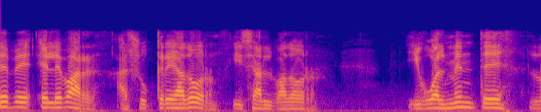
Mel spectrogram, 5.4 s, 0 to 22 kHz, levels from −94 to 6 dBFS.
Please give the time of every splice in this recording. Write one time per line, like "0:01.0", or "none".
0:04.0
